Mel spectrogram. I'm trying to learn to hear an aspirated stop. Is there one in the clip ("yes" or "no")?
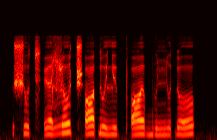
no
